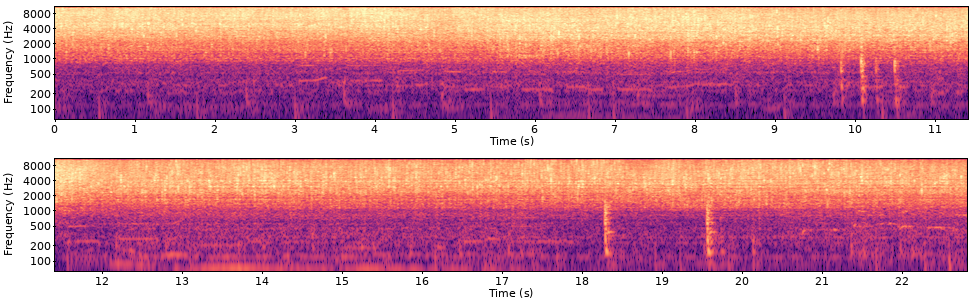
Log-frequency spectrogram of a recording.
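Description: Striped bass fillets sizzling as they fry in oil in a nonstick pan, a steady hiss that eases slightly about halfway through. A few light clicks are heard in the second half.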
